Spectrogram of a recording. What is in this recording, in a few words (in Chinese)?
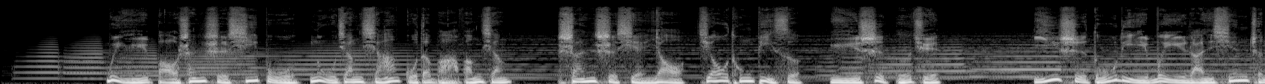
男 纪录片 历史讲解感; 质感磁性; 男60-纪录片-历史讲解感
